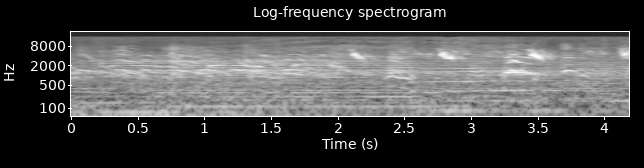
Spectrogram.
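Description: Gulls crying, many short calls that rise and fall in pitch, over soft sustained background music.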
